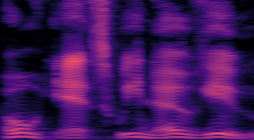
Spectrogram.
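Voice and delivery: bad, terrible put-on Yorkshire accent. Recapping a scene, the speaker quotes a woman addressing Curtis: terrible Yorkshire accent. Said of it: "That was a terrible accent".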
